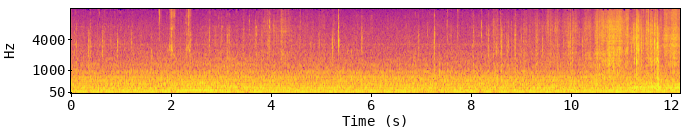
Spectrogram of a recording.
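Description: Close-up chewing and small mouth clicks of someone eating a burger and fries, over a steady low hum in the car cabin, with a louder rustle near the end.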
